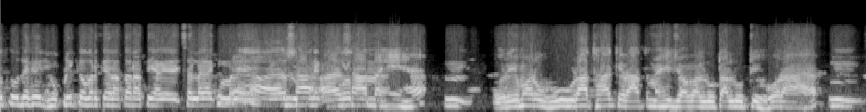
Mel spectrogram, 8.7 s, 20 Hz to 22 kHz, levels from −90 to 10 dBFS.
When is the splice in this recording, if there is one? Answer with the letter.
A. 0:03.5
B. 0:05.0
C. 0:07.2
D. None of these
D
